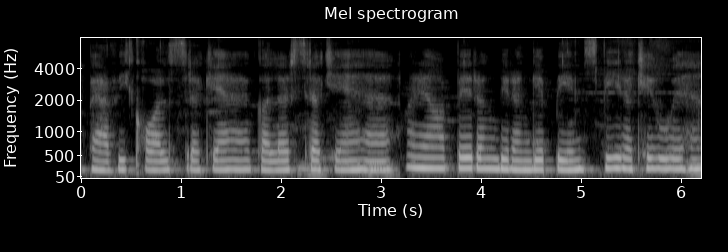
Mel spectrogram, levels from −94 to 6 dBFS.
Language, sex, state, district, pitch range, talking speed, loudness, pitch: Hindi, female, Bihar, Gaya, 195-215 Hz, 155 wpm, -34 LUFS, 200 Hz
